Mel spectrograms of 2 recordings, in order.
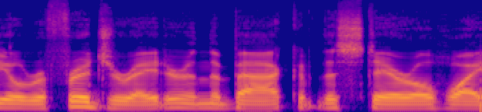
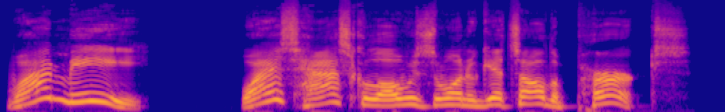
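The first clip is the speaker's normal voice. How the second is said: whiny protest; 10 semitones higher than usual. A narrator's reading. Deputy protesting to the sheriff about perks, high whiny voice. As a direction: squeal the complaint like a kid left out. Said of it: "Zeke instantly protested".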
